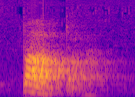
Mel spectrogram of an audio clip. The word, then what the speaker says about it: papa: That indicates us that the accent is in the first syllable. It's papa.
